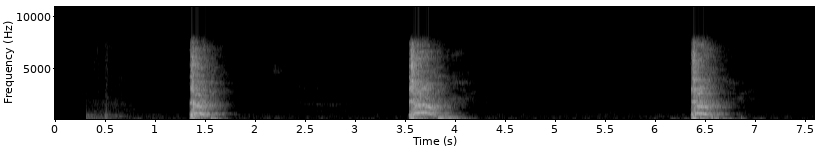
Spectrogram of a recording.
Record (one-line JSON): {"three_cough_length": "7.6 s", "three_cough_amplitude": 13830, "three_cough_signal_mean_std_ratio": 0.27, "survey_phase": "beta (2021-08-13 to 2022-03-07)", "age": "18-44", "gender": "Female", "wearing_mask": "No", "symptom_none": true, "symptom_onset": "4 days", "smoker_status": "Never smoked", "respiratory_condition_asthma": false, "respiratory_condition_other": false, "recruitment_source": "REACT", "submission_delay": "2 days", "covid_test_result": "Negative", "covid_test_method": "RT-qPCR", "influenza_a_test_result": "Unknown/Void", "influenza_b_test_result": "Unknown/Void"}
